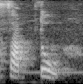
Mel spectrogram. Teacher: Huruf B pada kata Sabtu itu diucapkan sebagai P. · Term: alofon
